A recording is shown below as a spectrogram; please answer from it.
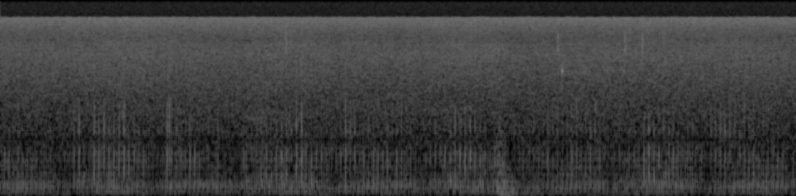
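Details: Pet cat's continuous purr, described as holding a chirp inside it: a soft, even low rumble pulsing with each breath, punctuated by occasional faint short chirps.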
